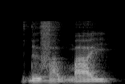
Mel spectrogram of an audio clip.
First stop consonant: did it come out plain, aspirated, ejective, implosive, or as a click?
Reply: implosive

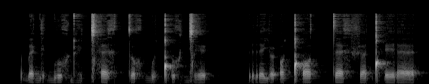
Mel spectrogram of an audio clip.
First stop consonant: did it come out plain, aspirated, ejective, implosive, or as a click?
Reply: implosive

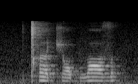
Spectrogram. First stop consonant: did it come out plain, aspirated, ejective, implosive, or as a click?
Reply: click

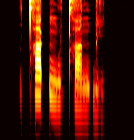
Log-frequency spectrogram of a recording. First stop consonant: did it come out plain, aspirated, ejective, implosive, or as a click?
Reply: aspirated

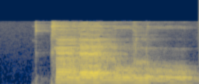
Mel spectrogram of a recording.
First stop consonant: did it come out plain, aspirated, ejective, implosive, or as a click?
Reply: plain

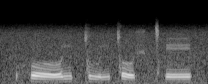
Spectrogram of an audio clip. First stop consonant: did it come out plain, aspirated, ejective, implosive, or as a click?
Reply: click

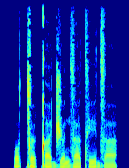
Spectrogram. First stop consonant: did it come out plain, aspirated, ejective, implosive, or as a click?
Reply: click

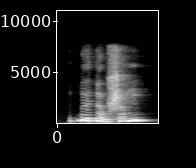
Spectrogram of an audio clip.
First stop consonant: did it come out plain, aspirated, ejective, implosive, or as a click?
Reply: implosive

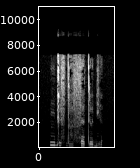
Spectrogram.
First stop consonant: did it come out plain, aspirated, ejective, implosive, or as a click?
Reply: plain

